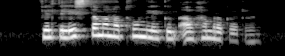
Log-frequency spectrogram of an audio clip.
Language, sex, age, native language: Icelandic, female, 40-49, Icelandic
